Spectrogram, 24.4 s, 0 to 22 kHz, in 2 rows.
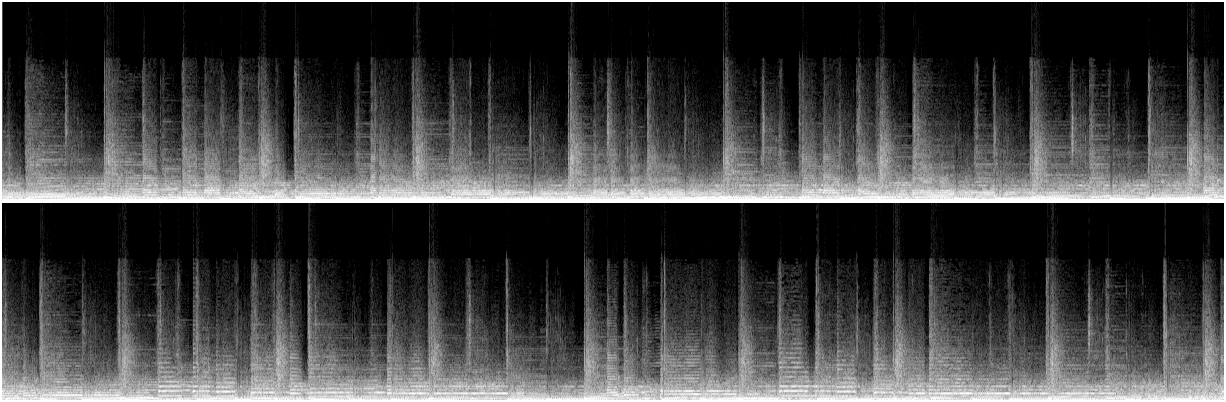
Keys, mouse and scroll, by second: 0.5-3.8 drag, 5.5 shift+click, 5.9 shift+click, 6.0 shift+click, 6.3 shift+click, 7.3 click, 8.3 ctrl+z, 9.4 click, 10.1 Delete, 10.3 click, 10.4 Delete, 10.8 Delete, 11.2 Delete, 12.9 click, 14.3 ctrl+d, 14.5 click, 15.9 ctrl+d, 16.2 ctrl+d, 16.4 ctrl+d, 16.7 click, 17.1 shift+click, 17.4 shift+click, 19.6 ctrl+g, 20.4 click, 21.6 Down, 21.7 Down, 21.9 Down, 22.9 click, 23.9 ctrl+shift+g.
